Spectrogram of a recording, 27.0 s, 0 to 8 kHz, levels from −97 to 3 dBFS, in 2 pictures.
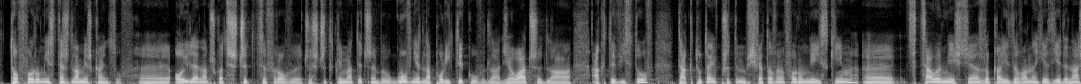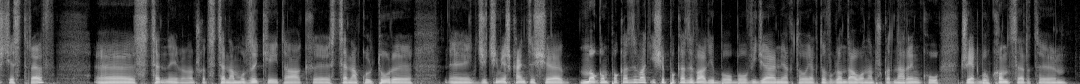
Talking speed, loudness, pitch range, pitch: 160 wpm, -20 LUFS, 95-120 Hz, 105 Hz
